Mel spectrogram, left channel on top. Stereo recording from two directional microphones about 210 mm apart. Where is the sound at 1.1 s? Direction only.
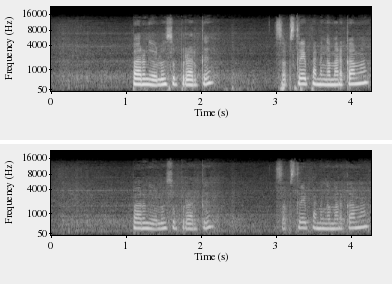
35° left (ahead or behind).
